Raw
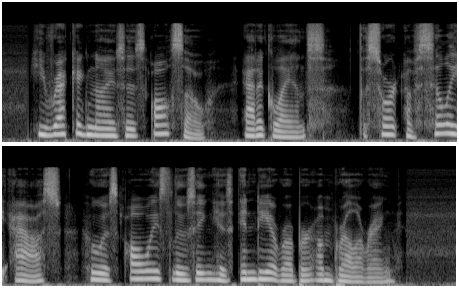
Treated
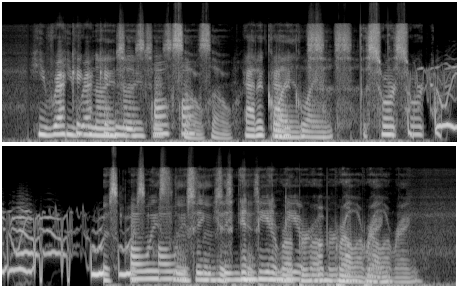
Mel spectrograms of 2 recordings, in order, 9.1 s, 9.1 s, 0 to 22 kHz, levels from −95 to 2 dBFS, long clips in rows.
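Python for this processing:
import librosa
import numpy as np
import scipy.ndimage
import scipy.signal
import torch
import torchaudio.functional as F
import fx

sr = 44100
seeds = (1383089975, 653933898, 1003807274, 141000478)

p1 = fx.sine_speech(x, sr, at=(4.04, 5.57))
p2 = p1 + fx.echo_single(p1, sr, ms=275, db=-3.5, dry=0)
p3 = 10.0 ** (-17.5 / 20.0) * np.tanh(p2 / 10.0 ** (-17.5 / 20.0))
p4 = fx.dynamic_eq(p3, sr, hz=2500.0, q=2.5, threshold_db=-54.0, ratio=4.0, max_db=6)
p5 = fx.am_noise(p4, sr, seeds[0], hz=5.7, depth_pct=55)
y = p5 * 10.0 ** (8.5 / 20.0)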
